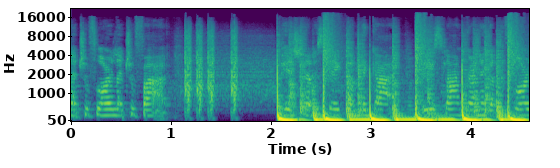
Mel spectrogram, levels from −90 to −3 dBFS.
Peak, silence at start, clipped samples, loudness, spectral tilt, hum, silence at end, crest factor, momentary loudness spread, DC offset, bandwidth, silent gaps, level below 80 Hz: 0 dBFS; 0 s; under 0.1%; -14 LUFS; -5 dB/octave; none; 0 s; 12 dB; 11 LU; under 0.1%; 18.5 kHz; none; -12 dBFS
